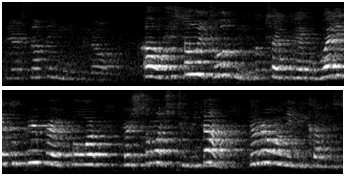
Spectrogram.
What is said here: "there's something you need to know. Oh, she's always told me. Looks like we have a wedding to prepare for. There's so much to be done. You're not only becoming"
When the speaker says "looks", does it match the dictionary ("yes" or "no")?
no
